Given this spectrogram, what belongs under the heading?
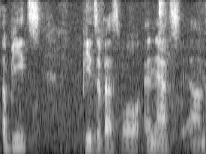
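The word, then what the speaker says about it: apizza: it's it's spelled out a pizza but it's pronounced a beats Pizza festival and that's on September 11th in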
